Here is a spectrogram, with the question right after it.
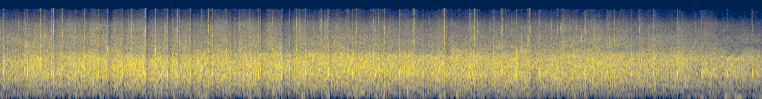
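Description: An audience at an inclusion-in-business panel event applauds steadily and loudly for several seconds, a dense, even wash of clapping welcoming the panel moderator Carol Fulp.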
